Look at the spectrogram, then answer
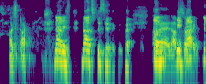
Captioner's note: laughing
